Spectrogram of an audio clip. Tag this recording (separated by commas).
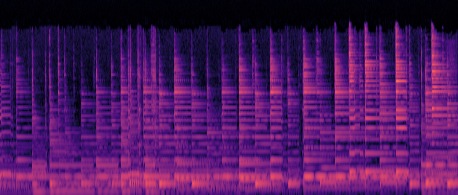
Musical instrument, Guitar, Music, Acoustic guitar, Electric guitar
